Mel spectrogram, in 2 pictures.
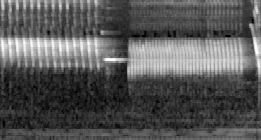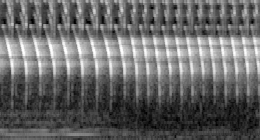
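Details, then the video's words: Canary singing energetically in a long rolling style for prompting and tutoring young birds: a rapid pulsed trill, a brief pure whistle, a smooth buzzy trill, then a long run of quick sharp descending notes. "KENARI GACOR NGEROL panjang bagus untuk PANCINGAN dan MASTERAN paud | CANARY SINGING"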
